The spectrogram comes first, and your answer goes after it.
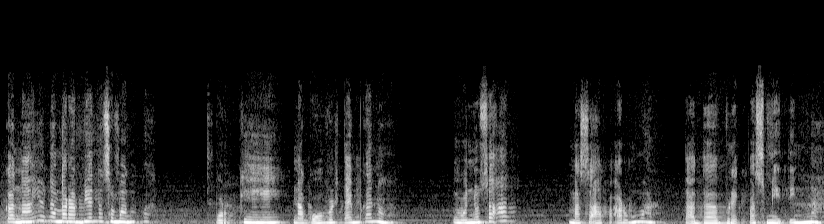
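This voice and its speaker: An actress plays a suspicious young Ilocano wife from the Philippines in a radio-style love drama. Her voice is high and plaintive, pressing with doubt and hurt. It sits some distance from the microphone. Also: lively intonation, moderate pace, a little hiss or hum. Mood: uneasy, confiding. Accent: Filipino, Ilocano. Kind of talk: Filipino radio-style romance drama acting.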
